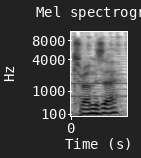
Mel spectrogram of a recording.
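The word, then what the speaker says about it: Tromsø: Yeah, I once went I went to a place called Traumza or Tumza if you want to pronounce it properly.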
